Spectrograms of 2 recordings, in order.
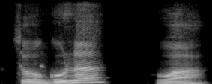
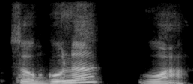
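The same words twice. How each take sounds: The two takes are said the same way.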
